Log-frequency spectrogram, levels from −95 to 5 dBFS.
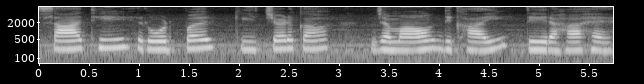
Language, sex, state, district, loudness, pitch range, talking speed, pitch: Hindi, female, Chhattisgarh, Raipur, -18 LUFS, 205-230 Hz, 115 wpm, 215 Hz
